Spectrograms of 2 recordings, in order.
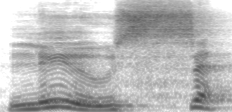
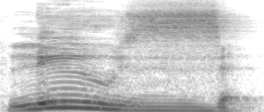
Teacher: The first one is pronounced loose with the sound s. But the second one is pronounced lose with the sound of z.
